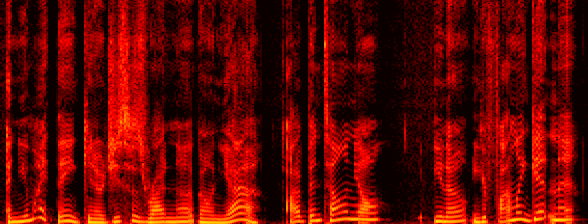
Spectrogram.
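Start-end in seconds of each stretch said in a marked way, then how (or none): 2.2-5.8 higher, playful told-you-so voice; mock smug boasting. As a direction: tease them like you called it all along. Imagined Jesus gloating while riding.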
